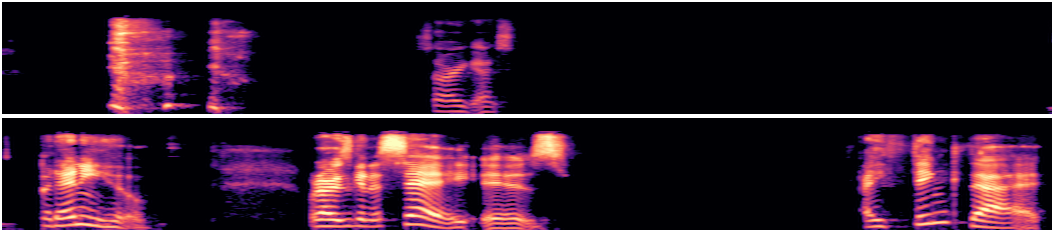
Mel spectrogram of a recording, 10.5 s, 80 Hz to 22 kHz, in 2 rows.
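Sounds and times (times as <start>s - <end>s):
harsh chesty coughs: 0.6s - 1.4s
speech: 2.2s - 2.7s, 5.2s - 6.1s, 6.8s - 8.1s, 9.6s - 10.4s.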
